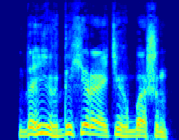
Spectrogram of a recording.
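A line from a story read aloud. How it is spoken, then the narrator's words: Snorting. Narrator (Russian): хмыкнул я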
